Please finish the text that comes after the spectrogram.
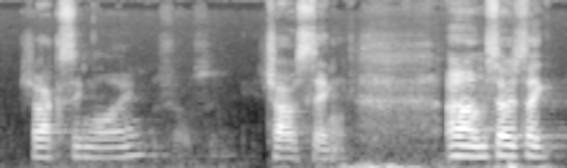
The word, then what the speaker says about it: Shaoxing: Shaoxing.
